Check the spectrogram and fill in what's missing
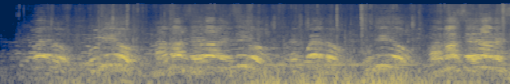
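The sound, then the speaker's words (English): A crowd of hundreds of indigenous people, armed with sticks, rocks, clubs, metal rods, bottles and tree branches, roars and shouts in repeated surging waves while rioting at a polling station in a slum area of Santa Cruz City, Bolivia, many voices rising together in loud, chant-like bursts over a constant low rumble. “A crowd of hundreds of indigenous people, all armed with sticks, rocks, clubs, metal rods, bottles, tree branches, pretty much everything they can get their hands on, are now at”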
